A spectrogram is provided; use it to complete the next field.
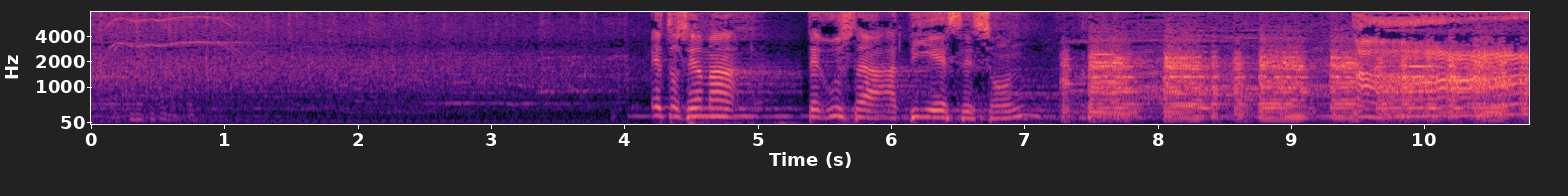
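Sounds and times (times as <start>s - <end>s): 
audience applause: 0.0s - 4.3s, 7.2s - 10.7s
speech: 4.2s - 7.9s.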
